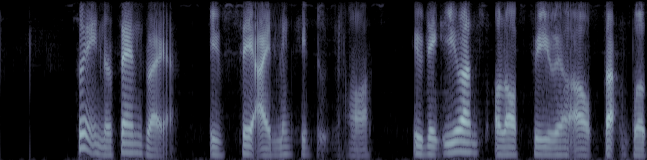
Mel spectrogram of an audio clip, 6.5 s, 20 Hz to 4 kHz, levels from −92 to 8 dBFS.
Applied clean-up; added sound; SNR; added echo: neural separator model SepFormer WHAMR!.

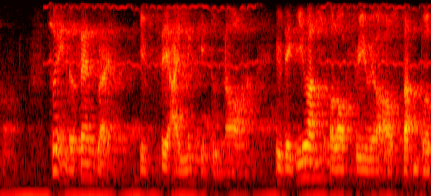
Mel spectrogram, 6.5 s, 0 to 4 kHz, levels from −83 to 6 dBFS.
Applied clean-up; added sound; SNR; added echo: none; Wind instrument, woodwind instrument; 20 dB; reverberation time 2.5 s.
